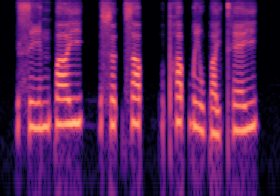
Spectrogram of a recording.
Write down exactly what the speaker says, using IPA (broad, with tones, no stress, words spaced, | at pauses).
siː˨˧n pɐ˧j | sɵ˨˥t̚sɐ˧p̚ | pʰɐ˥p̚ wiː˨˩wpɐ˨˩j t̪ʰe˨˧j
